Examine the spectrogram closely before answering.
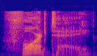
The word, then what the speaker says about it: forte: that it's pronounced fort the Italian word Forte fo RTE used in music notation is pronounced Forte and it instructs the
